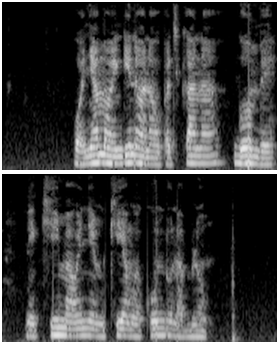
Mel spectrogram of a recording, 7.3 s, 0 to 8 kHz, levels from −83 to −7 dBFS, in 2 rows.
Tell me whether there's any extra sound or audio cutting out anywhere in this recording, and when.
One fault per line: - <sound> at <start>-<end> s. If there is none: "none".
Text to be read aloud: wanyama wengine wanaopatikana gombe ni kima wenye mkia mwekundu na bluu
none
